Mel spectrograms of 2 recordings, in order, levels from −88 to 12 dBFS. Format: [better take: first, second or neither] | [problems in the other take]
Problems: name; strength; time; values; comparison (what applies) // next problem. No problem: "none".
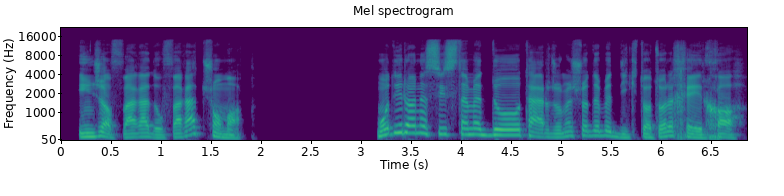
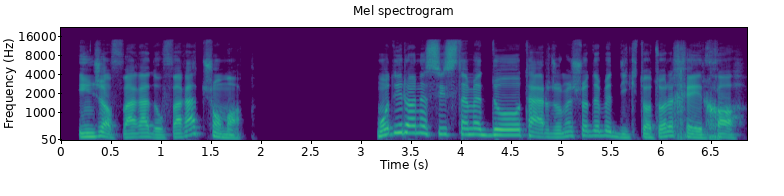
neither | none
